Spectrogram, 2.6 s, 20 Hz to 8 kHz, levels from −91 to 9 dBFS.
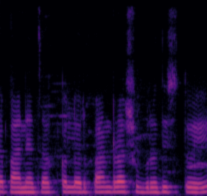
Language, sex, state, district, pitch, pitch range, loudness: Marathi, female, Maharashtra, Pune, 200 Hz, 195-205 Hz, -40 LUFS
